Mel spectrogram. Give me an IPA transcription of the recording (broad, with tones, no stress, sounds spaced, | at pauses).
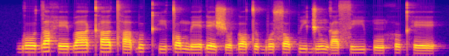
ɡ oː˨ d a˦ h eː˨ b aː˦ kʰ a˦ tʰ a˨ ɓ ʊ˦ kʰ i˨ t ɔ˦ m eː˨ ɗ e˦˨ ʃ o˨ ɗ ɔ˦ t ʊ˦ b o˦ s ɔ˦ p i˦ d͡ʒ ũ˦ ɡ a˨ s iː˦ p ũ˨ h ʊ˦˨ kʰ e˨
